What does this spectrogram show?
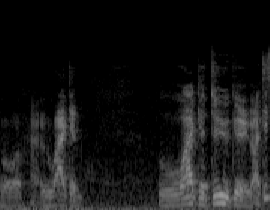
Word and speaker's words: Ouagadougou: I've still only done that one flight to Ouagadougou, or Ouagadougou.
